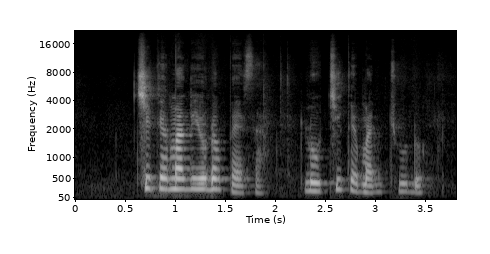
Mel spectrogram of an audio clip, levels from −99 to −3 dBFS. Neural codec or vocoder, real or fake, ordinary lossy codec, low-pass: codec, 44.1 kHz, 7.8 kbps, Pupu-Codec; fake; none; none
